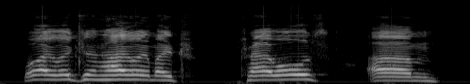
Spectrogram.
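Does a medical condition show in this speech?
Yes: cerebral palsy.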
